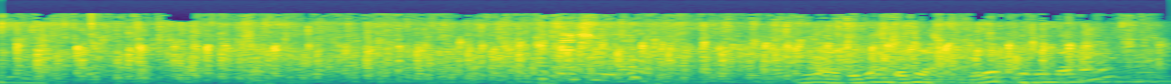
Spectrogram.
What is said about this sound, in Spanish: ¿Puedes pasar un segundito acá? Es muy rápido. Le damos un aplauso para animarse.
